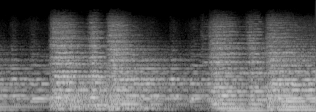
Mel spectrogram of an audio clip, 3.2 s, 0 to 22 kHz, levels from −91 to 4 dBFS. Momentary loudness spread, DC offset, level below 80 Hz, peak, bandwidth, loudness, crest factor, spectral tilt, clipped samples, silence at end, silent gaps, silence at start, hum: 8 LU; under 0.1%; -40 dBFS; -6 dBFS; 14 kHz; -21 LUFS; 16 dB; -5 dB/octave; under 0.1%; 0 s; none; 0 s; none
